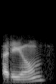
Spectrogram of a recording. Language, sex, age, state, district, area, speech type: Sanskrit, male, 18-30, Madhya Pradesh, Katni, rural, conversation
